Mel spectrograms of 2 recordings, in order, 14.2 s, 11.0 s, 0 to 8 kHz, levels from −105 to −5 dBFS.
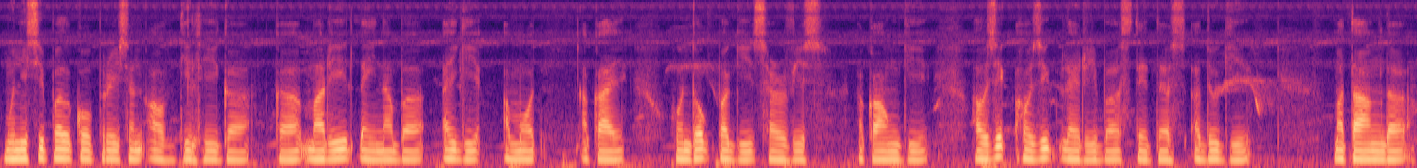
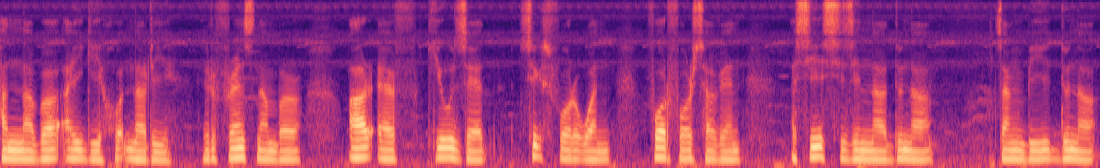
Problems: background sounds at intervals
